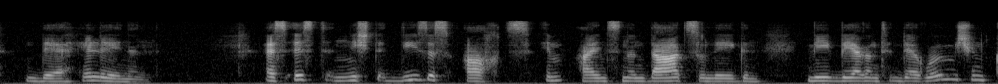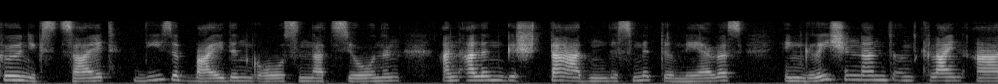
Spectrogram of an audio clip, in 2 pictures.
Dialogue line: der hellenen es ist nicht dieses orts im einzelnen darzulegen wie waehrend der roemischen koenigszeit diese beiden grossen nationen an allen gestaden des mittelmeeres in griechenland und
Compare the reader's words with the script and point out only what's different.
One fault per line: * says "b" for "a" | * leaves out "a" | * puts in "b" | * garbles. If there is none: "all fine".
all fine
